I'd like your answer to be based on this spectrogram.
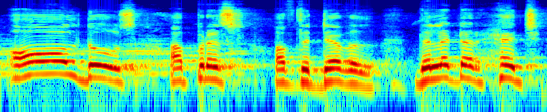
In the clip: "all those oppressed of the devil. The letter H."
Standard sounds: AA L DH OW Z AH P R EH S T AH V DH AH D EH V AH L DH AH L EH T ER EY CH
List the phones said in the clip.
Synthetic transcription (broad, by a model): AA L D OW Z AH P R EH S T AH V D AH D EH V AH L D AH L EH T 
